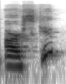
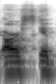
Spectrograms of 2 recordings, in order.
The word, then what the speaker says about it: RScP: Betty cook and she is an arsip that's religious science practitioner my late husband pronounced it arip and I loved it so I just stuck with it and I'm G to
